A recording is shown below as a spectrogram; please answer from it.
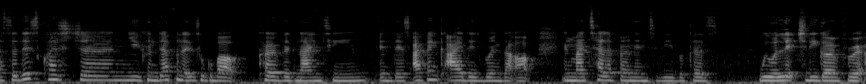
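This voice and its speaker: A woman in her late teens speaks in a bright, crisp-edged voice pitched a little low. She sounds like a student vlogger giving casual advice, chatting freely, thinking aloud and circling back over her points. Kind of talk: casual advice vlog, talking to camera.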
